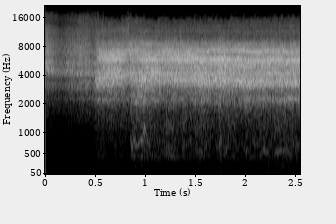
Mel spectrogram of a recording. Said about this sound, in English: The point I'm making is all frequencies of sound are sampled. And what that sounds like to you is a hiss.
